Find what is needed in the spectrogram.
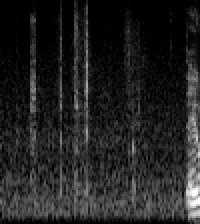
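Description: Faint paper rustling and a few light ticks as a planner sticker is handled on its sheet and lifted off with metal tweezers.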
